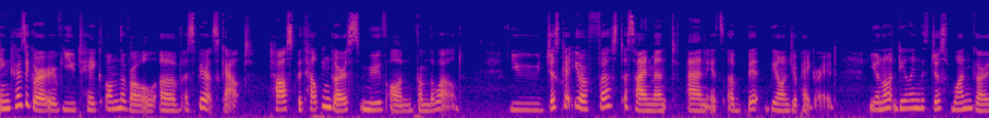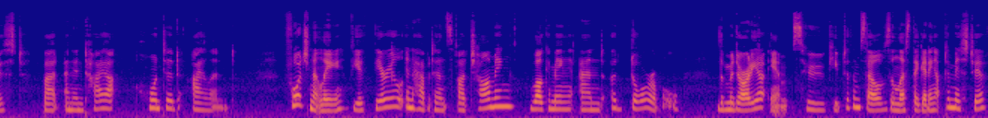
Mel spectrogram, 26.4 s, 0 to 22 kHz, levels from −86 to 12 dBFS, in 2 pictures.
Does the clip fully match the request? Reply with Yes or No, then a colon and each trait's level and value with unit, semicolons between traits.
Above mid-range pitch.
Yes: high, 215 Hz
